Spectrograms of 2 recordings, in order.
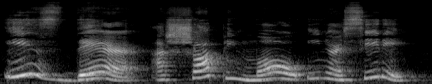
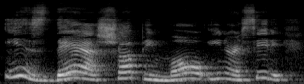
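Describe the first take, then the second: First: Slow model sentence. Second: Said in the usual way. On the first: Shown as a demonstration. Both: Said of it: "Então, olha só".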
